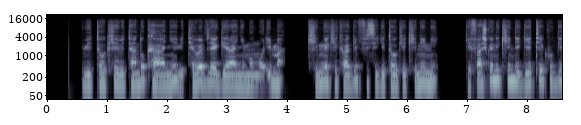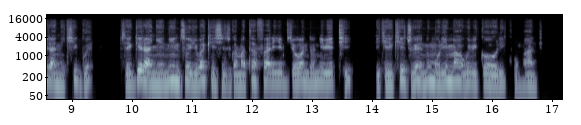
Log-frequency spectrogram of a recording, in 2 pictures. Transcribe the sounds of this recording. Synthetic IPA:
iβitʰo̞kʰe̞βitʰaːndukʰaɲe̞βitʰe̞ːwe̞vje̞ːɡe̞ɾaɲe̞mumuɾima | kʰimŋe̞kikʰaβaɡifiseiɡitʰo̞kʰekʰinini | ɡ̥ifaʃwe̞nikʰiːndiɡitʰikʰuɡiɾan̥ikʰiɡwe̞ | v̥je̞ːɡe̞ɾaɲe̞ninzujuβakiʃid͡ʒɡwamatafaɾijivjo̞ːndo̞niβitʰi | βikikʰid͡ʒɡwe̞numuɾimawiβiɡo̞ɾikʰuːm̥haːndi

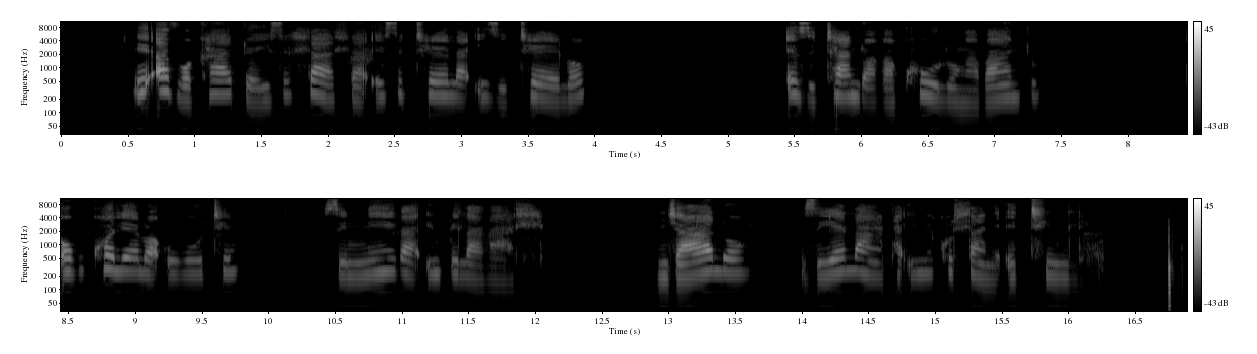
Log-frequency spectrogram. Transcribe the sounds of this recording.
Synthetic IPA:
iʔavɔkʰad̥ʱwɛjisiɬaɬa̰ʔesitʰɛlaʔizitʰɛlɔ | ezitʰandʱwaɣakʰuluŋaβantʼu | oɣukʰɔlɛlwa̰ʔuɣutʰi | z̥iniɣaʔimpʼilaɣaɬɛ̥ | nd͡ʒʱalɔ | zijɛlapʰa̰ʔimikʰuɬanɛʔetʰiːlɛ

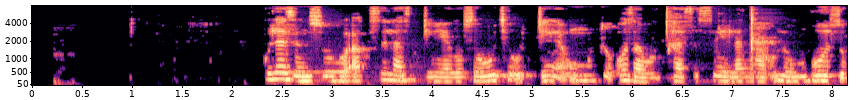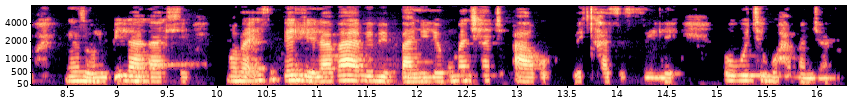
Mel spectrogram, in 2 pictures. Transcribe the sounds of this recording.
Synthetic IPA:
ɣulɛzont͡sʼuɣuʔaɣu̥sɛlasid̥ʱiŋɛɣɔsoɣutʰiud̥ʱiŋɛ̰ʔṵmuntʼuʔɔzaɣuǀʰasisɛlaŋ͡ǁaʔṵlom̩βuzɔŋɛzom̩pʼilaɣaɬɛŋɔβaʔesib̥ʱɛɮɛlaβajaβɛβɛb̥ʱalilɛɣumat͡ʃʰatʼiaβɔ̰ | βɛǀʰasisilɛuɣutʰiɣuhambʱand͡ʒʱaːni

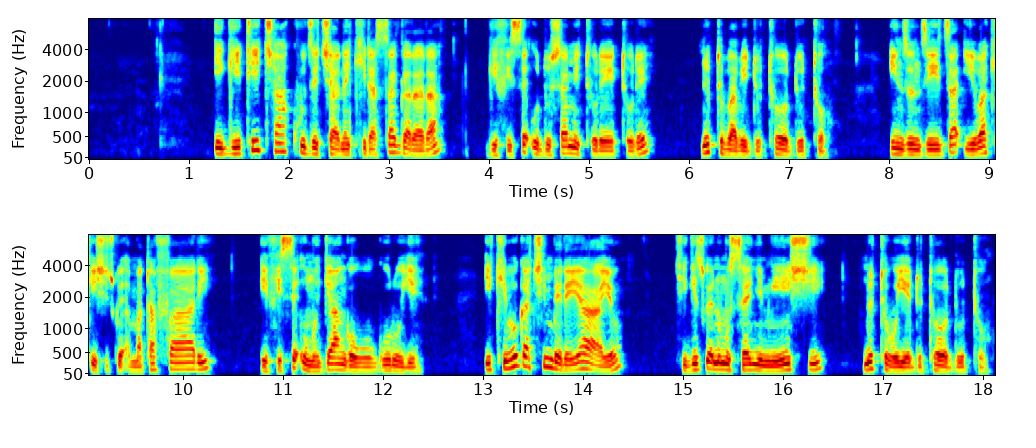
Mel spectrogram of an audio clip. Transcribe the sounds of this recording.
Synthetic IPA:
iɡitit͡ʃaːkʰuze̞t͡ʃaːne̞kʰiɾasaɡaɾaɾa | ɡifise̞ʔuduʃamitʰuɾe̞tʰuɾe̞ | nutuβaβidutʰo̞dutʰo̞ | inzunziːzaʔijuːβakʰiʃid͡ʒɡwe̞̰ʔamatafaːɾiː | fise̞ʔumuɾɟaːŋɡo̞wuɡuɾuje̞ | ikʰiβuɡat͡ʃimbe̞ɾe̞jaːjo̞ | kiɡizɡwe̞numuse̞ɲimŋiːnʃi | nutuβuje̞dutʰo̞dutʰo̞

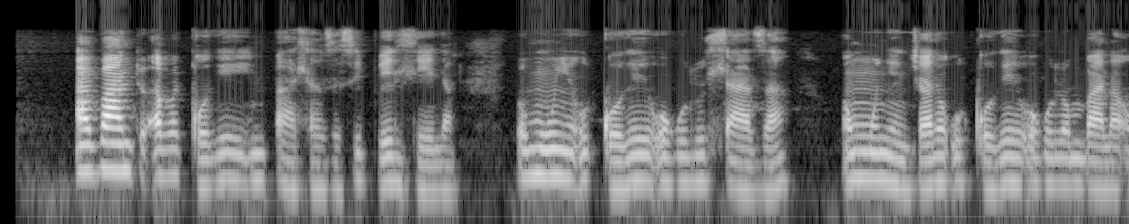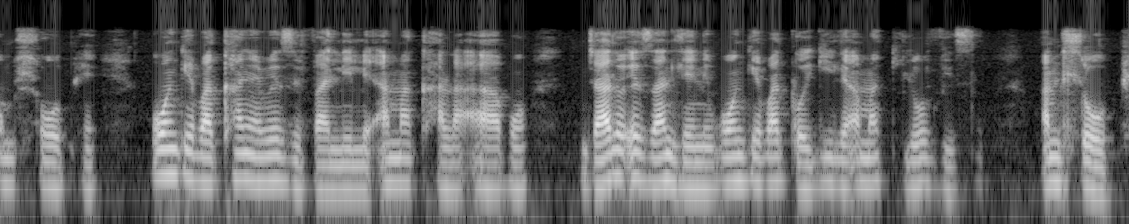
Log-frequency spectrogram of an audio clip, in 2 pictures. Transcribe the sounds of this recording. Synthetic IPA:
aβantʼuʔaβaɡ͡ǃʱɔɣɛjimpʼaɬazesib̥ʱɛɮɛla | omuɲɛuɡ͡ǃʱɔɣɛjoɣuluɬaza | omuɲɛnd͡ʒʱalɔʔuɡ͡ǃʱɔɣɛoɣulom̩βalaom̩ɬɔpʰɛ | βɔŋkʼɛβakʰaɲaβezivalilɛ̰ʔamakʰala̰ʔaβɔ | nd͡ʒʱalɔʔɛzand͡ɮʱeniβɔŋkʼɛβaɡ͡ǃʱoɣilɛamaɡ̥ʱilovisi | am̩ɬɔːpʰɛ̥

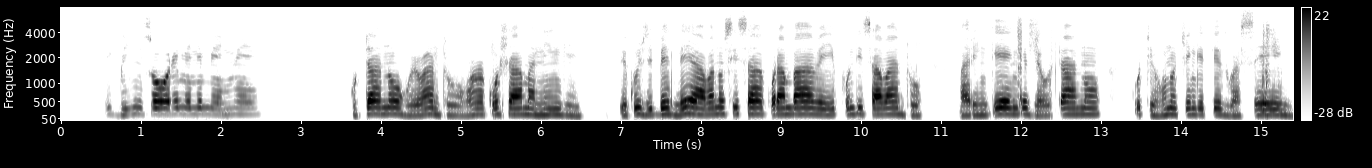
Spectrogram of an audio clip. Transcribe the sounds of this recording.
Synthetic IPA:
iɡʱwiɲiso̞ɾemenemene | ɦutano̞ɦwe̞ʋantʰuɦwakako̞ʃamaniŋɡi | ʋe̞kuʐibʱe̞ɮe̞jaʋano̞sisakuɾambaʋe̞ifundisaʋantʰu | maɾʔiŋɡe̞ŋɡe̞ʐe̞ɦutano̞ | kṵtiɦuno̞t͡ʃe̞ŋɡe̞te̞d͡zwase̞i

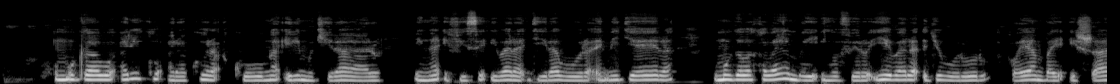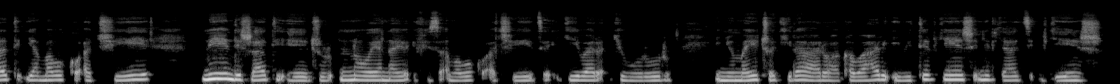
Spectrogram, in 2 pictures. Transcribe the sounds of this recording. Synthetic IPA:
umuɡaβo̞ʔaɾikʰo̞ʔaɾakʰo̞ɾa̰kʰuːŋaʔiɾimukʰiɾaɾo̞ | iŋaʔifise̞ʔiβaɾaɟiɾaβuɾa̰ʔiniɟe̞ːɾa | umuɡaβoakaβajaːmbaje̞ʔiŋɡo̞feɾo̞̰jiβaɾaɾɟuβuɾuɾuakaβajaːmbaje̞̰ʔiʃaːtijamaβo̞ko̞̰ʔat͡ʃiːje̞ | nijiːndiʃaːtḭhe̞ːʒuɾunowjanajo̞̰ʔifisḛa̰maβo̞ko̞̰ʔa̰t͡ʃize̞̰ɾɟiβaɾa̰ɾɟuβuɾuɾu | iɲumajiːt͡ʃo̞kʰiɾaɾo̞hakaβaɦaɾiʔiβitivjiːnʃinivjaːt͡sivjiːnʃi̥

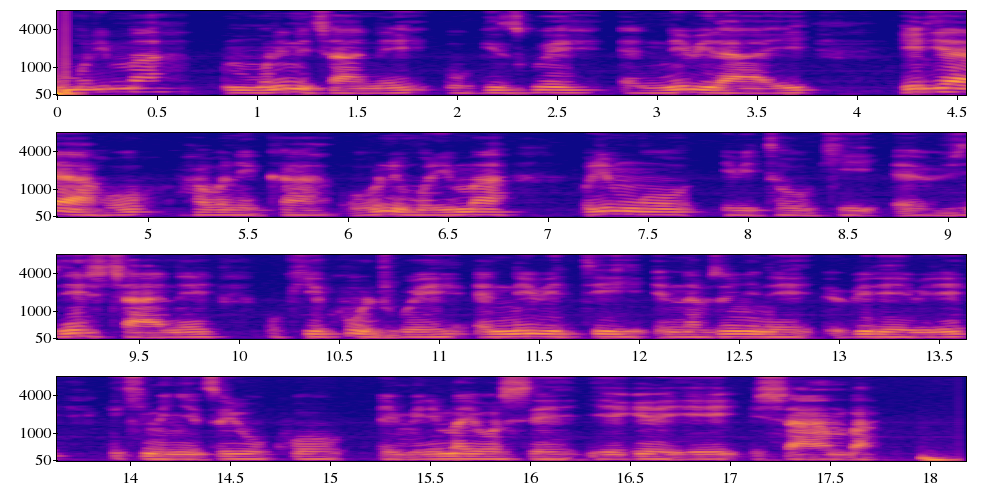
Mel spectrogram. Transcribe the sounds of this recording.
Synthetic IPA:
umuɾima | muninit͡ʃaːne̞uɡizɡwe̞niβiɾaːji | hiɾijajaɦo̞haβo̞ne̞kʰauɾuːndiumuɾima | uɾimŋo̞iβitukʰivjĩːnʃi̥t͡ʃaːne̞ | ukʰiːkud͡ʒɡwe̞niβitʰinavjo̞ɲene̞βiɾe̞βiɾe̞ | n̥ikime̞ɲe̞ːt͡so̞juːkʰo̞ | ijomiɾimajo̞ːse̞je̞ːɡe̞ɾe̞je̞iʃaːmba

